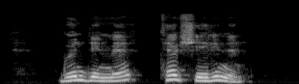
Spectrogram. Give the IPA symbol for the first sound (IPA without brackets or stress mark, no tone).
ɡ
